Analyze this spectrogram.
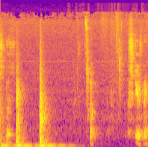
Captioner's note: knock, knock, knock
